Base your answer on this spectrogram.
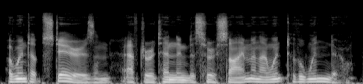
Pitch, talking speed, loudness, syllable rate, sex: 110 Hz, 230 wpm, -16 LUFS, 6.0 syllables/s, male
